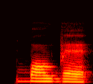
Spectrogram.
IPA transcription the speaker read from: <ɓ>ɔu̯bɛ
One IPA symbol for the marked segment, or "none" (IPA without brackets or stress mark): ɓ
